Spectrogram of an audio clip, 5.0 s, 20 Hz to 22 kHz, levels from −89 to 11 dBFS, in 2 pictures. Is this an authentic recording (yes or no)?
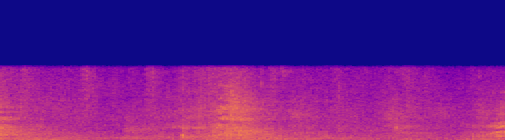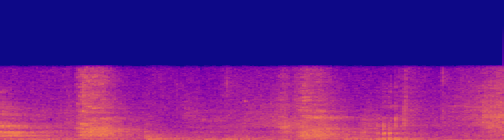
yes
